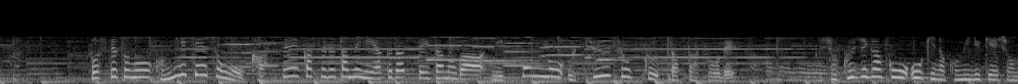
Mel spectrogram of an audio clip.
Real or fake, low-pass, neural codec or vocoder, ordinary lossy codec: real; 3.6 kHz; none; none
